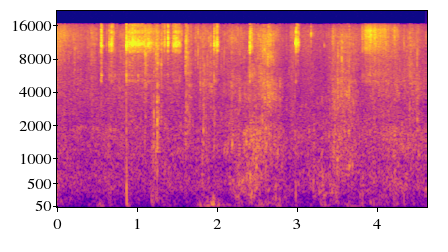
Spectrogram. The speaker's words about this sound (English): All right, so there is, the river moves fast. It's like rapids in some parts of it. And there's a rock island in the middle of it, but with a bunch of little rocks.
